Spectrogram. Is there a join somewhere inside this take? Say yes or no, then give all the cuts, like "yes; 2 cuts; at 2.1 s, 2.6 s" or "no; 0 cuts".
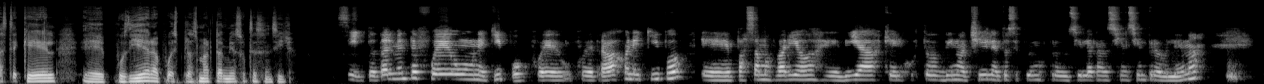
yes; 2 cuts; at 2.5 s, 6.9 s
